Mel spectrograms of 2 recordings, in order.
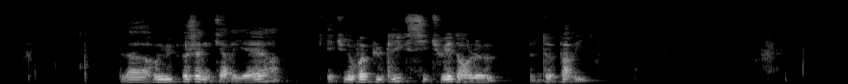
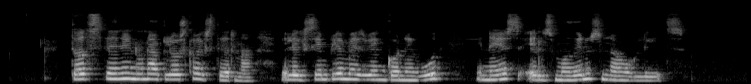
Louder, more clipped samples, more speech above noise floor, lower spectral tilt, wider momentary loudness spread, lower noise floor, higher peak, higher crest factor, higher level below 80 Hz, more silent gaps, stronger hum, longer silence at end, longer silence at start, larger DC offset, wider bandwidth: second, -25 LUFS vs -22 LUFS; neither; first, 49 dB vs 45 dB; about the same, -5 dB/octave vs -6 dB/octave; first, 17 LU vs 10 LU; first, -73 dBFS vs -67 dBFS; about the same, -6 dBFS vs -6 dBFS; first, 22 dB vs 16 dB; about the same, -76 dBFS vs -78 dBFS; neither; neither; first, 2.6 s vs 0.7 s; first, 1.2 s vs 0.7 s; neither; about the same, 11.5 kHz vs 11.5 kHz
